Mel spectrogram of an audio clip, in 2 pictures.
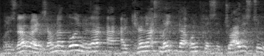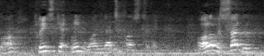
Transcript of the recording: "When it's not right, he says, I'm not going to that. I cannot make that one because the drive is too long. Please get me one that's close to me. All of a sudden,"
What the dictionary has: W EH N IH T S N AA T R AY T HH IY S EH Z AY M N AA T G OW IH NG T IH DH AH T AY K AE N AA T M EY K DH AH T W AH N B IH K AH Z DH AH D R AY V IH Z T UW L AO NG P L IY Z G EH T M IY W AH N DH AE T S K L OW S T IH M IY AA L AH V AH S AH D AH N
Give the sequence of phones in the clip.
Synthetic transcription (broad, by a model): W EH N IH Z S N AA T R AY T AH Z AY M N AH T G OW IH NG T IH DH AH T AY K AE N AA T M EY K DH AH T W AH N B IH K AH Z DH AH D R AY V IH Z T UW L AO NG P L IY Z G EH T M IY W AH N DH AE T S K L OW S T IH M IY AA L AH V AH S AH D N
